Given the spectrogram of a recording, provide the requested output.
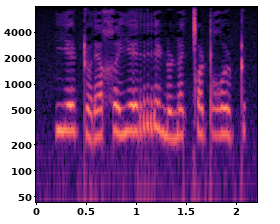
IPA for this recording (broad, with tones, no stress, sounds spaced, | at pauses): j e˦ ʈ ʊ˨ ɾ e˧ χ i˧ j e˦ r i˦˨ ɳ ʊ˨ ɳ ɛ˧ ǀ ɔ˧ ʈ ʁ u˦ ʈ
